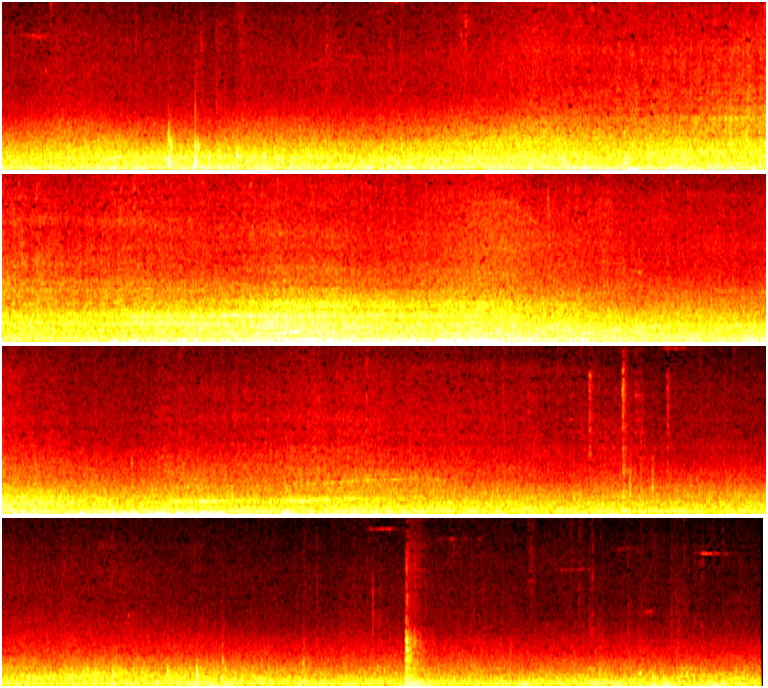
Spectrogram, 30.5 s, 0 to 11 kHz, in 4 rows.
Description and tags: Mid range field recording of the area in front of the New York Times building in New York, taken next to the building on the corner of 8th Ave and West 40th St. Cars can be heard driving by, horns are honked, brakes are trodden etc. A sweeper vehicle features sometimes.
People can rarely be heard, as the recording was done at about 6 AM on a Saturday morning in March 2012.
Recorded with a Zoom H2, mics set to 90° dispersion.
